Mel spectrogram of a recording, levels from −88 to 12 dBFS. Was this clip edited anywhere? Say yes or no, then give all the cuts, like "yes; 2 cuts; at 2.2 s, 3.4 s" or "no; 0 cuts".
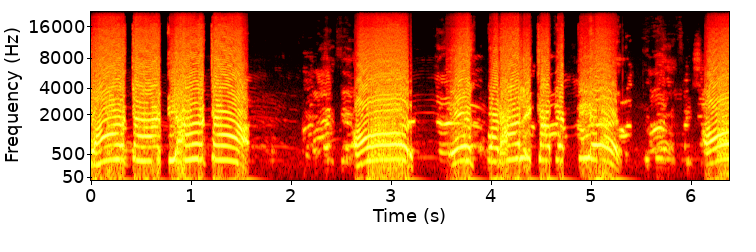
no; 0 cuts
